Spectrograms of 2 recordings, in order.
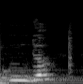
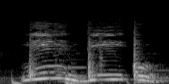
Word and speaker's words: ndo: When you do something to somebody and you say sorry in Igbo you will say ndo. N d o. Ndo. N d o. Ndo. N d o. Ndo.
